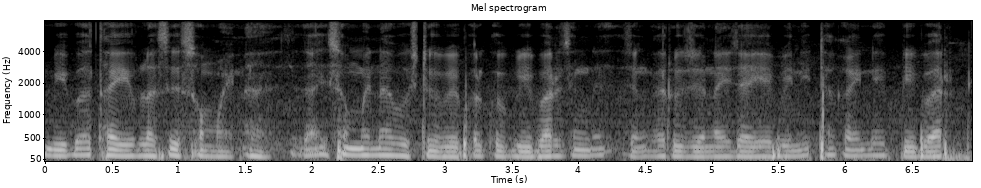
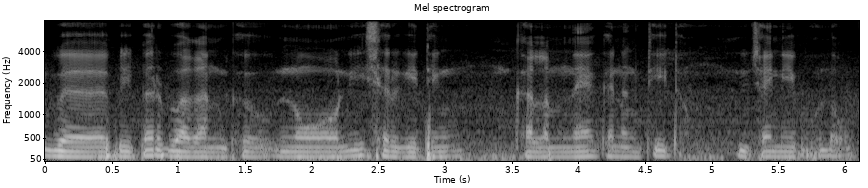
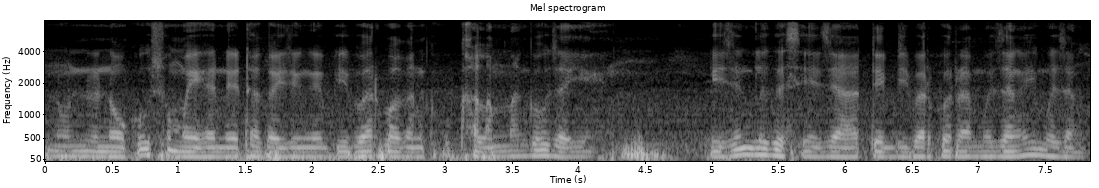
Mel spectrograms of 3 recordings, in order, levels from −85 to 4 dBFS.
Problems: constant background noise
